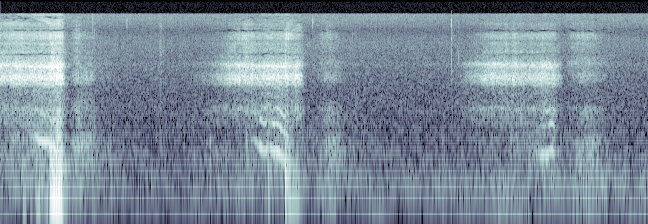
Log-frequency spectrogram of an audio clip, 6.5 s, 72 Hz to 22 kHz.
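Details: Sound asleep and snoring: three soft, irregular snoring breaths with a whistling, wheezy edge, about 26 a minute, in a quiet room.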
